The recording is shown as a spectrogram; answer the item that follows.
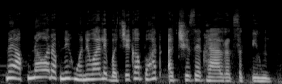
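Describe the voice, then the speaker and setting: A woman voicing a young pregnant wife who swings between fright and fury, with a sharp, accusing manner. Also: on the high side, big pitch swings, rapid-fire. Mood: furious.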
